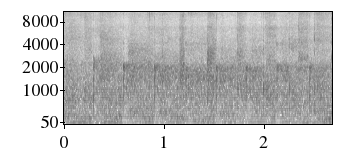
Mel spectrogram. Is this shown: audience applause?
yes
